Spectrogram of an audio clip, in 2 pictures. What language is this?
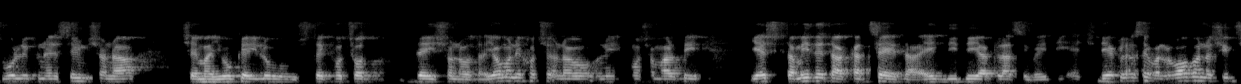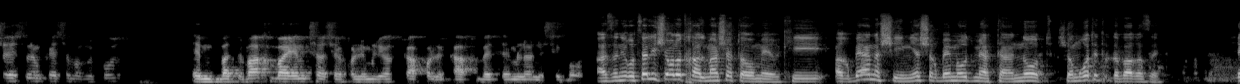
Hebrew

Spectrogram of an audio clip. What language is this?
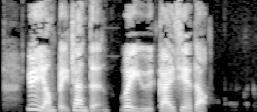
Chinese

